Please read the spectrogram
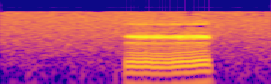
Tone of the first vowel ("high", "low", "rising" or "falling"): rising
